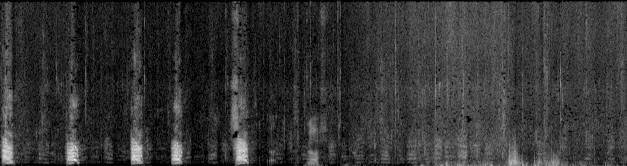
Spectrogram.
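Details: German Shepherds Nico and Zeeva out on a winter walk in Hawick, Scotland; five clear barks in the first three seconds, then a brief whine and rustling outdoor noise with a faint voice.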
